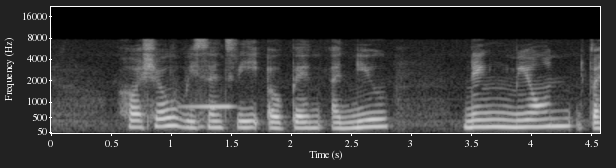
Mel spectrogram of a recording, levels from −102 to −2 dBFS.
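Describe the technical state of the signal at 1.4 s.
At 1.4 s the signal is caught in a loudspeaker feedback squeal that runs from 1.05 to 1.59 s. A microphone is picking up the loudspeaker it drives, and at 857 Hz the loop gain passes one, so that tone swells over roughly a third of a second to about the level of the speech. A spectrogram shows a bright, steady horizontal line at 857 Hz, and the waveform's envelope grows into a dense, even block.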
